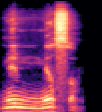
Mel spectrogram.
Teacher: Mimisr seharusnya apa? Tipis. Kenapa? Karena ro sukun sebelumnya kasrah.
